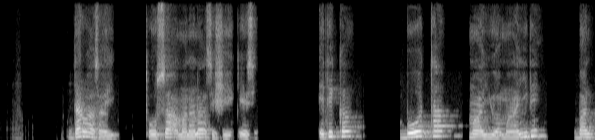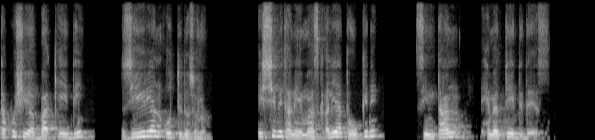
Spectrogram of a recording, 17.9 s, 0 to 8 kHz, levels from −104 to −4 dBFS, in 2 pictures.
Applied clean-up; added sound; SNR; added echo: none; none; none; none.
